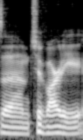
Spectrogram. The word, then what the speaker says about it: Civardi: This comes from one of my absolute favorite anatomy artists, which is Civardi, I believe is how it's pronounced.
